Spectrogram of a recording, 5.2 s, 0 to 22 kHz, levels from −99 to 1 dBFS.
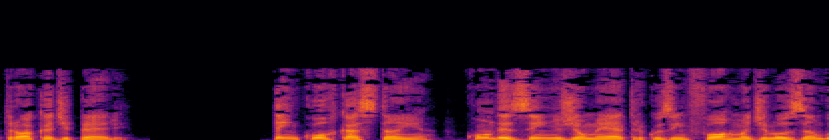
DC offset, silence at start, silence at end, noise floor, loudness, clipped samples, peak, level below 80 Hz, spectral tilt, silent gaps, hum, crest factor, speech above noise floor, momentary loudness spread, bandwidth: under 0.1%; 0.05 s; 0 s; under -90 dBFS; -22 LUFS; under 0.1%; -4 dBFS; -62 dBFS; -5 dB/octave; 0.94-1.63 s; none; 16 dB; over 69 dB; 7 LU; 12 kHz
